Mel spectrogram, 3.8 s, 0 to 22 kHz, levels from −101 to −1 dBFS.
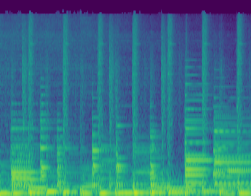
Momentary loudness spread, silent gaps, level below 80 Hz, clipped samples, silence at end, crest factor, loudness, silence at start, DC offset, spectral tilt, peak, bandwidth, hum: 4 LU; none; -24 dBFS; under 0.1%; 0 s; 14 dB; -21 LUFS; 0 s; under 0.1%; -7 dB/octave; -6 dBFS; 16.5 kHz; none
